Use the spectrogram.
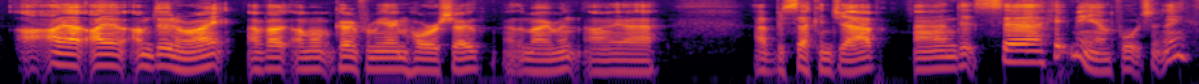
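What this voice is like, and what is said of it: Groggy, croaky voice. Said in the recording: “You sound a bit groggy. ... a bit croaky”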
